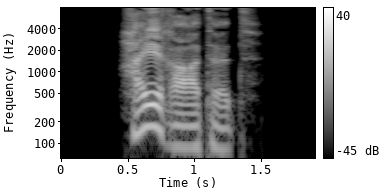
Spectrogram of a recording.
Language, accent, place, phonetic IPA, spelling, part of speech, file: German, Germany, Berlin, [ˈhaɪ̯ʁaːtət], heiratet, verb, De-heiratet.ogg
- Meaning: inflection of heiraten: 1. third-person singular present 2. second-person plural present 3. plural imperative 4. second-person plural subjunctive I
